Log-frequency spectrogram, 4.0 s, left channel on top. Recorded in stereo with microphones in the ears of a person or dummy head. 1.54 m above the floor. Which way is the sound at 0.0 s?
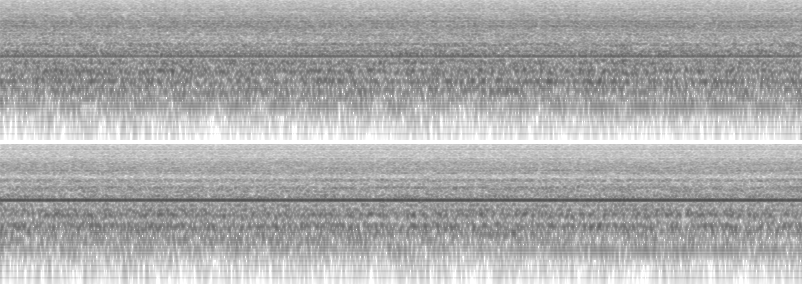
55° left (ahead or behind).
